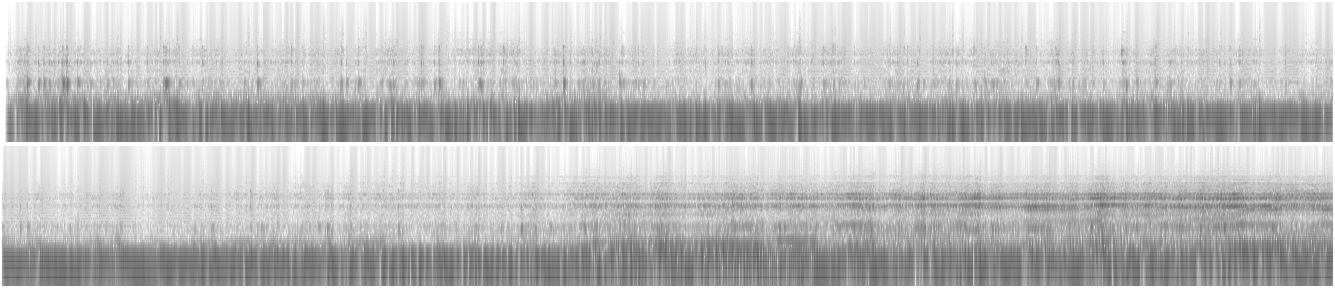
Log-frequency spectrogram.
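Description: Honda Civic race car's four-cylinder engine heard from inside the cabin, running steadily at low revs under a heavy low rumble, then revving up with rising pitch from about two-thirds of the way through as the car accelerates.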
